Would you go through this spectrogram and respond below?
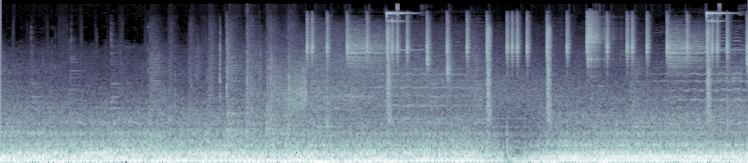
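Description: A car drives along an open road in Turkey, its engine hum and tyre roar steady and close throughout, with a brief dip in the middle and no talking.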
